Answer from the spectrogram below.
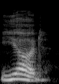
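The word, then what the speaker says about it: יוד: next is the letter Yad it is either pronounced like yeah at the beginning of a word or syllable or it can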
